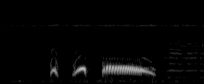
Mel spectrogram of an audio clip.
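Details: Female spotted dove, described as fiercer than the male, recorded in an Indonesian trapping and luring hobby setting; a short hoot, a rising-falling note, then one drawn-out quavering coo that sinks at its end, with a faint buzzy tone following.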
